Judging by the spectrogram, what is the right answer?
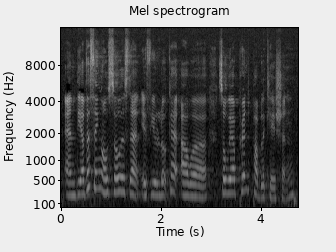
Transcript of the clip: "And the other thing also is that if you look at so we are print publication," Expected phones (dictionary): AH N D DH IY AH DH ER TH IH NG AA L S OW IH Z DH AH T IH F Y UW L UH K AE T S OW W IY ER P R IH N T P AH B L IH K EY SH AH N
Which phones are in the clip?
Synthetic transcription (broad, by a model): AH N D IY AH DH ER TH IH NG AA L S OW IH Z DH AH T IH F Y UW L UH K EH T S OW W IY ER P R IH N T P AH B L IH K EY SH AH N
